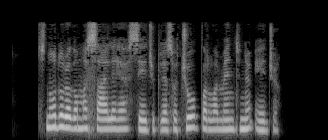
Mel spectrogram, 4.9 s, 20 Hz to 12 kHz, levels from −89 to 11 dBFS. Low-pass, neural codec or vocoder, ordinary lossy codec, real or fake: 7.2 kHz; codec, 16 kHz, 0.8 kbps, ZipCodec; MP3, 32 kbps; fake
